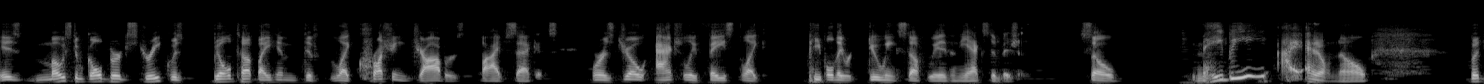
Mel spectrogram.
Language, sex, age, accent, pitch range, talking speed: English, male, 30-49, American, 110-170 Hz, 155 wpm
